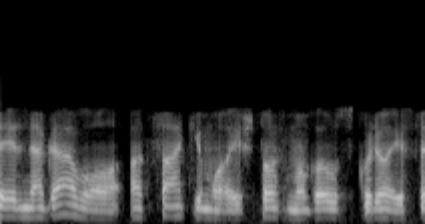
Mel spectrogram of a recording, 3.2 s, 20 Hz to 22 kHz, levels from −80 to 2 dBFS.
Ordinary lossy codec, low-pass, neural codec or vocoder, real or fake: MP3, 32 kbps; 3.6 kHz; codec, 16 kHz, 4.8 kbps, FACodec; fake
